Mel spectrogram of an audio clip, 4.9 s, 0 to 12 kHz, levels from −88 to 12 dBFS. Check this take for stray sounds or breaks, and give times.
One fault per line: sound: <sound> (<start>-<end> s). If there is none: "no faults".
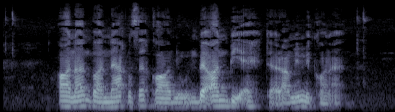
no faults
